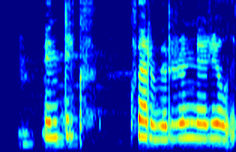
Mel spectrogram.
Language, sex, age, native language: Icelandic, female, 10, Icelandic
